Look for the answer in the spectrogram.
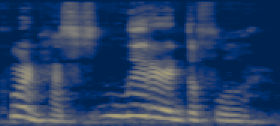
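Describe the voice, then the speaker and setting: A woman reading a story aloud to children expressively, with dramatic emphasis and hushed asides to her listeners. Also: a little high, sing-song, measured pace, slight background noise. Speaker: teacher or reader of a children's story.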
